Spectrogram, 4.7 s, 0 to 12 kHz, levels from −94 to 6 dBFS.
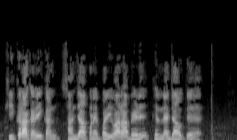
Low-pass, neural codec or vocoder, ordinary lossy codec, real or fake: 10.8 kHz; codec, 24 kHz, 3.1 kbps, DualCodec; MP3, 32 kbps; fake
